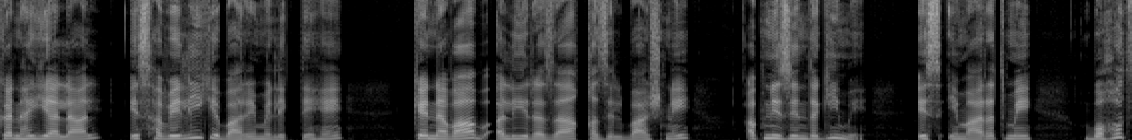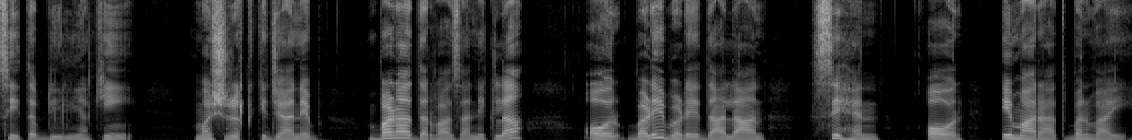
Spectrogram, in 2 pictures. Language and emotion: Urdu, neutral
